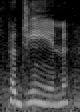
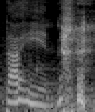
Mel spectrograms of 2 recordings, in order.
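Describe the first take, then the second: First: The word is said with an American English pronunciation. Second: The word is said with a Spanish pronunciation. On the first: "If you're American, yeehaw, you pronounce it Tajin" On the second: "if you speak Spanish, it's Tajin"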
